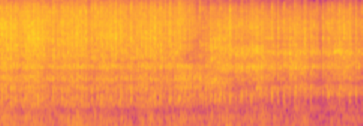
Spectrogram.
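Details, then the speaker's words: Sewing machine: quick, fairly even whirring tick with light buzzing motor tone; a little old but still works and can sew. "I mean, it still works. I can still sew with it."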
